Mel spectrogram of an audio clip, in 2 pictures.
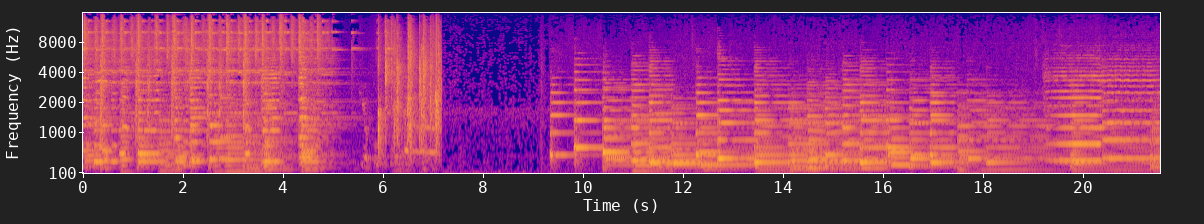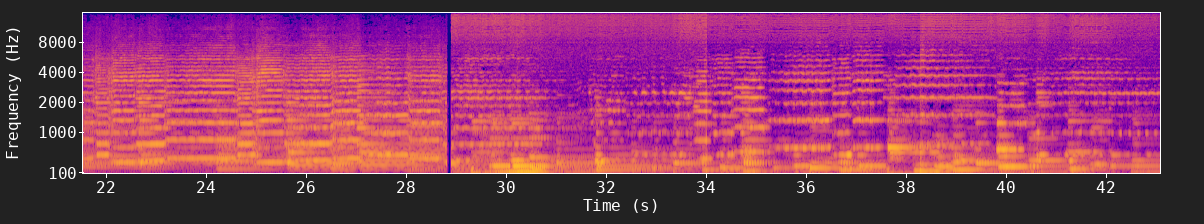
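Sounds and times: violin and piano tune: 0:00.0 - 0:05.0, 0:10.1 - 0:43.0.

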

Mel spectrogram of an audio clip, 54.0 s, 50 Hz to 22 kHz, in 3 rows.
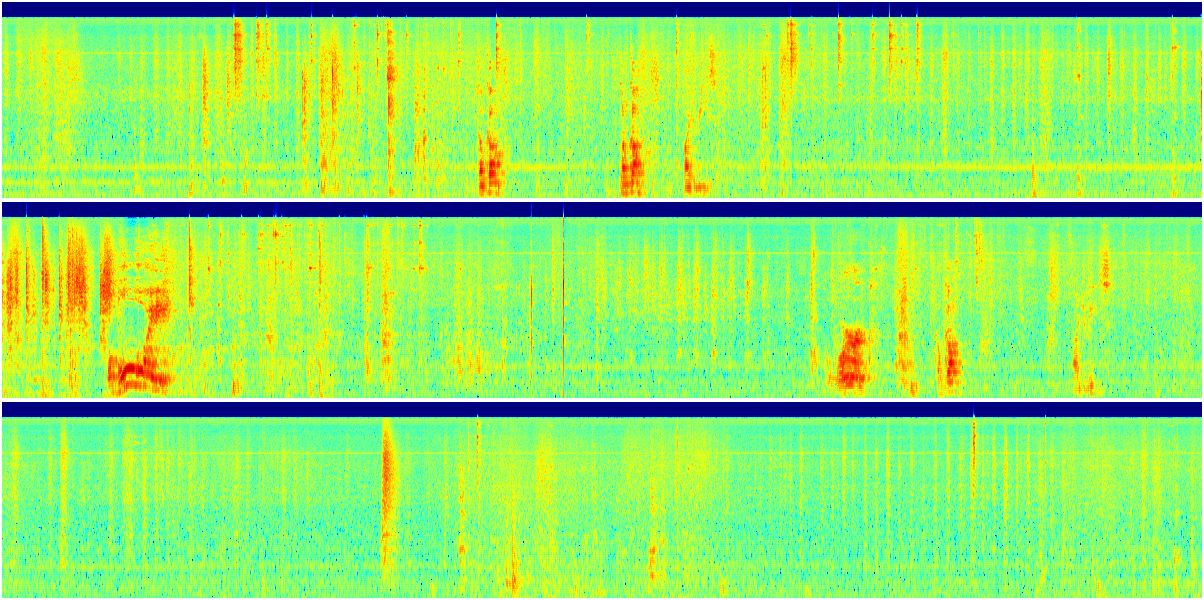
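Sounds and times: dog sniffing and breathing: 0:00.0 - 0:19.6, 0:20.6 - 0:25.4, 0:31.0 - 0:54.0.

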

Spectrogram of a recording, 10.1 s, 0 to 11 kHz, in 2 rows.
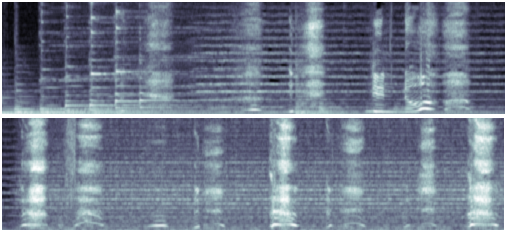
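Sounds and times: background music: 0:00.0 - 0:10.0
woman sobbing: 0:01.1 - 0:10.0.

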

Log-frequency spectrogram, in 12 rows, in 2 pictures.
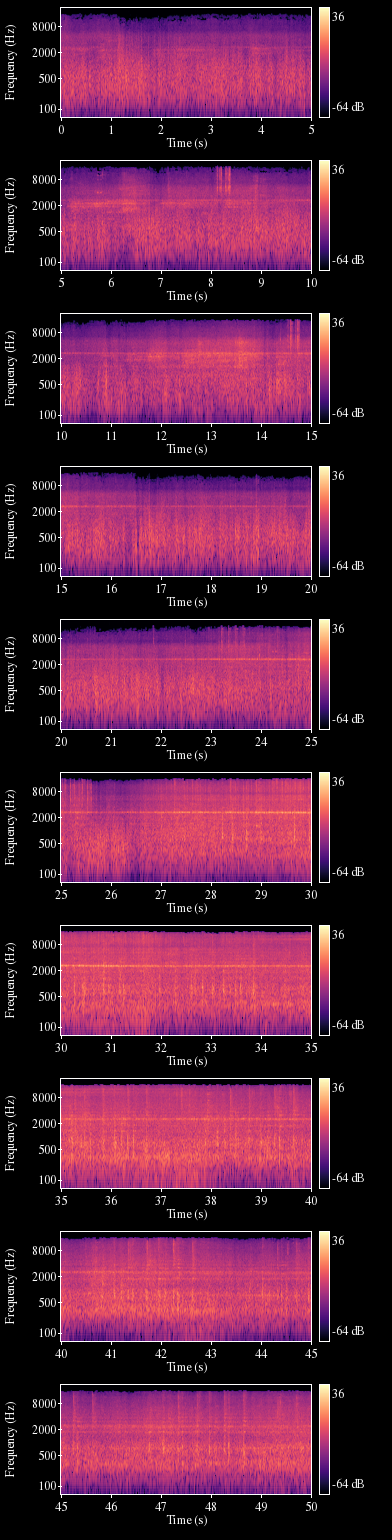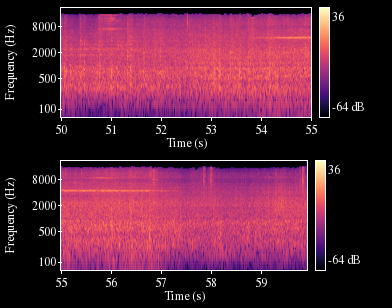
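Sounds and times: train rolling rumble: 0:00.0 - 0:59.9
thin high whistle: 0:54.0 - 0:57.2.

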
